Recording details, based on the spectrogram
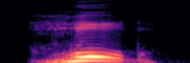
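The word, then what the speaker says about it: head: हेड। क्योंकि इ ए का इ उच्चारण होता है। लेकिन यहां पे इ ए का ए उच्चारण हो रहा है।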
